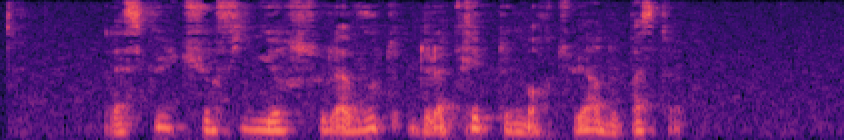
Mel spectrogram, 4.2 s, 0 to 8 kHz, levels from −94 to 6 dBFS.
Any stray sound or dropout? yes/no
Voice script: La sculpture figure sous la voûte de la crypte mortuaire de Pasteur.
no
